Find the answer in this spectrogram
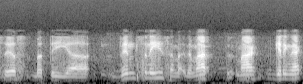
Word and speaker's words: Vincennes: Air Force Academy, Indiana State University, and forgive me if I mispronounce this, but the Vincennes, am I getting that correct? It's Vincennes.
